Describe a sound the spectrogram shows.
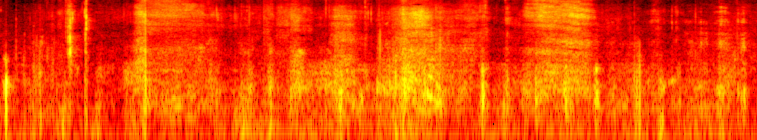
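Crispy crumbs crunch as a young woman bites into a fried rice ball.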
